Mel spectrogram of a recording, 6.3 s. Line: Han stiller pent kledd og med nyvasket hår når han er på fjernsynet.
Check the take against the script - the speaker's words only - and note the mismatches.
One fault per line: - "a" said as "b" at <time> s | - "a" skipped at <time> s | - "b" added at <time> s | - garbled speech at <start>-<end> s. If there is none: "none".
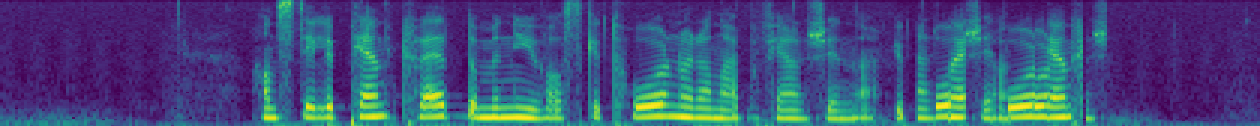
- garbled speech at 4.5-5.5 s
